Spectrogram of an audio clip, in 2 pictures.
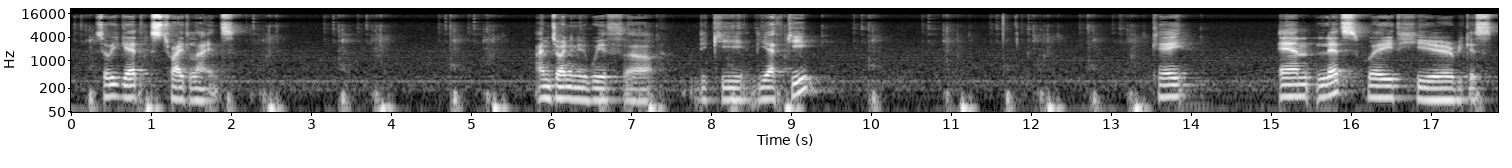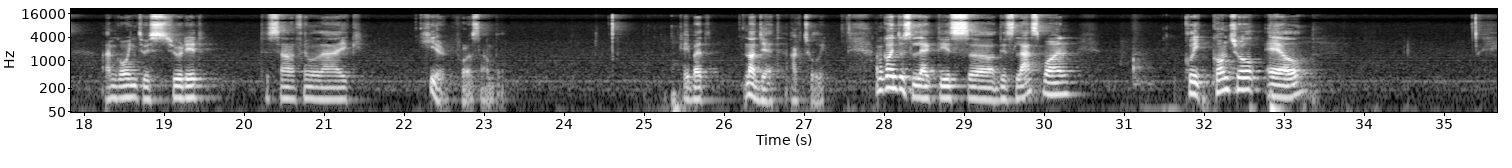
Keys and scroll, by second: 0.9 f, 2.5 f, 3.9 f, 5.3 f, 7.2 f, 8.9 f, 11.1 f, 12.2 f, 13.3 f, 25.3 x, 32.8 ctrl+l.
